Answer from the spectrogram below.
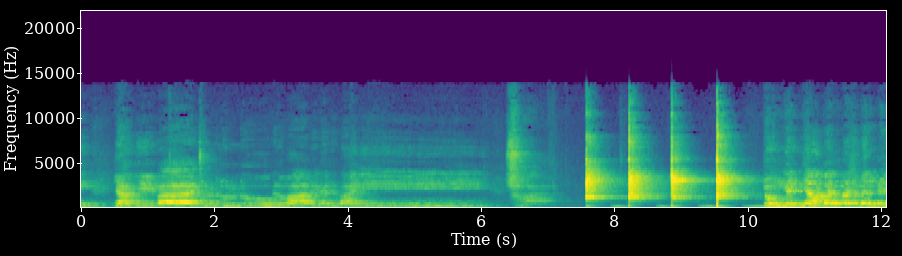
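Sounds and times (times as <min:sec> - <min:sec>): wooden clapsticks clacking: 0:07.6 - 0:10.1.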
